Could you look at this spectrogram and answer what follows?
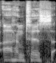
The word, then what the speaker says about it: Aitheantas: Well, founder of AHANTIS and co-author of that report that we mentioned, which is available to view on the AHANTIS website, and that's spelled AITHEANTAS.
